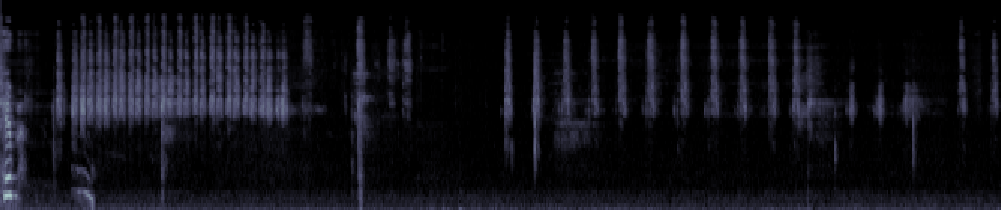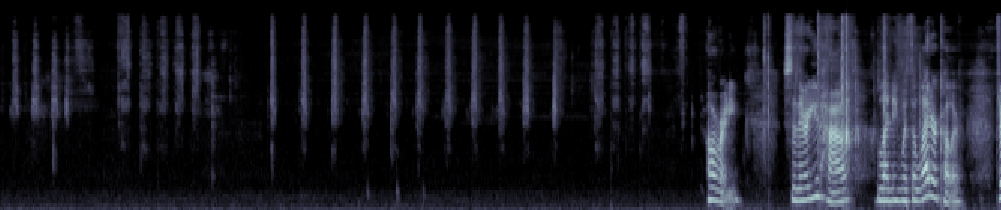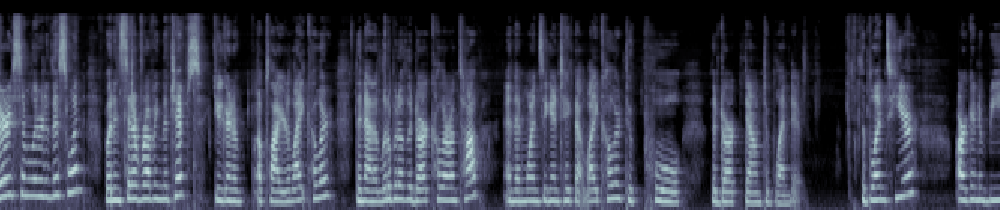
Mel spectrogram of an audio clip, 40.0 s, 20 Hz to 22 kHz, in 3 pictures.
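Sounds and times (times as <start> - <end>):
marker rubbing on paper: 0.7 - 4.2, 6.6 - 22.6.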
